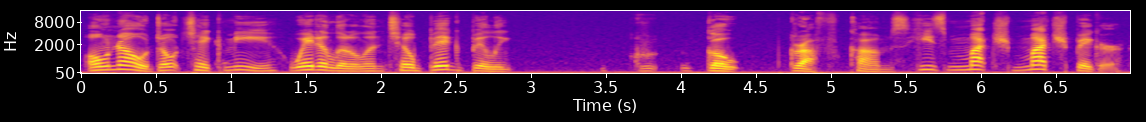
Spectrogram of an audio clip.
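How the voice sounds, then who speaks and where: A man's voice: sits high, lively intonation, a little slow, a bit bright, dry recording, voice pushed up. A man voicing a middle-sized, nervous billy goat who pleads in a storybook tale. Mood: pleading.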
